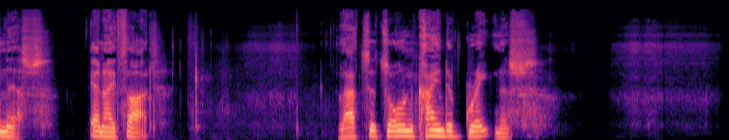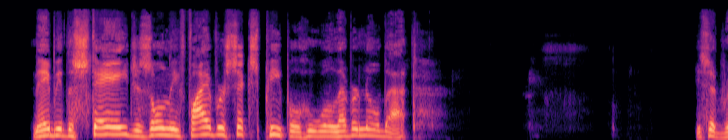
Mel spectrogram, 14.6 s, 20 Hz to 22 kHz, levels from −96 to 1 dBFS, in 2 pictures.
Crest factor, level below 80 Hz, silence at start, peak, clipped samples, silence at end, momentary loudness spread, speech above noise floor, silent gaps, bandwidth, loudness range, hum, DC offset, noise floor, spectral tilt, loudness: 20 dB; -70 dBFS; 0 s; -2 dBFS; under 0.1%; 0 s; 13 LU; over 71 dB; 7.25-7.57 s, 12.02-12.50 s, 13.26-13.30 s, 14.05-14.22 s; 16.5 kHz; 9 LU; none; under 0.1%; under -90 dBFS; -5 dB/octave; -19 LUFS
